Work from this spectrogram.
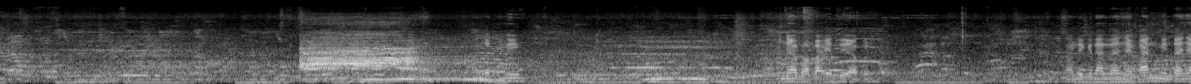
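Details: Cattle at the Pon cattle market in Ambarawa during Ramadan 2024, low moos mixed into market bustle, with background music, a loud burst of noise near the third second, and people talking and bargaining.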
